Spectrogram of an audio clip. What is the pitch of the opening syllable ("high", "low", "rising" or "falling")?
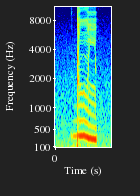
falling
